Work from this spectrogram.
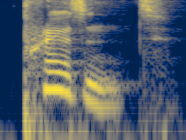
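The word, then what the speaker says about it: present: 있는 이에 강세가 붙습니다 즉 선물이라는 명사로 쓰이면 발음이 프레즌트 프레즌트 라고 읽으시고 동사로 선물이나 상 이런 것들을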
